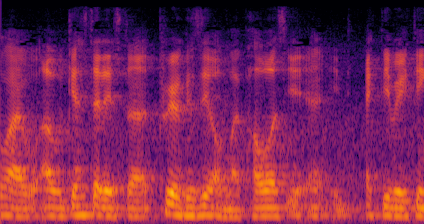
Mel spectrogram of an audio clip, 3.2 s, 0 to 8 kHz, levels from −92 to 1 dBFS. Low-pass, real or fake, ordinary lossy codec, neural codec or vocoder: 7.2 kHz; real; MP3, 48 kbps; none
